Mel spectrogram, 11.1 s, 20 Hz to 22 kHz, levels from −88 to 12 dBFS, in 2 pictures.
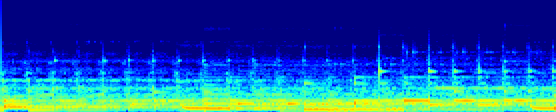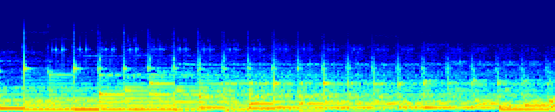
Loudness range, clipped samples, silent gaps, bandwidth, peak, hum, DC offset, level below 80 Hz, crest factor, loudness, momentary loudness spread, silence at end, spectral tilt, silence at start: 4 LU; under 0.1%; none; 4 kHz; -6 dBFS; none; under 0.1%; -52 dBFS; 14 dB; -21 LUFS; 9 LU; 0 s; -12 dB/octave; 0 s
